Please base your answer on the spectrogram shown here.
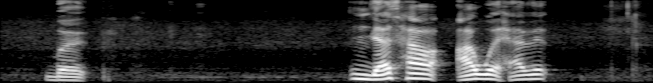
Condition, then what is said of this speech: Stuttering. But I do stutter a lot because I do got that that disability.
